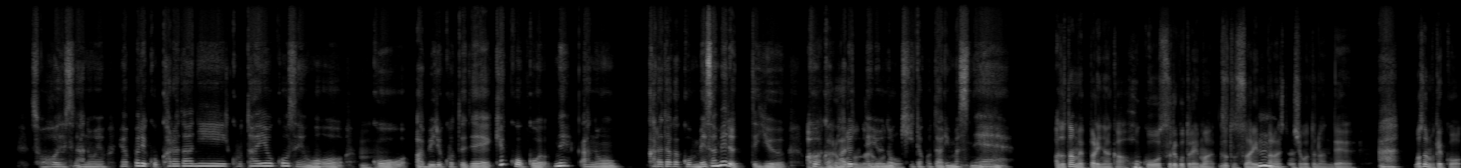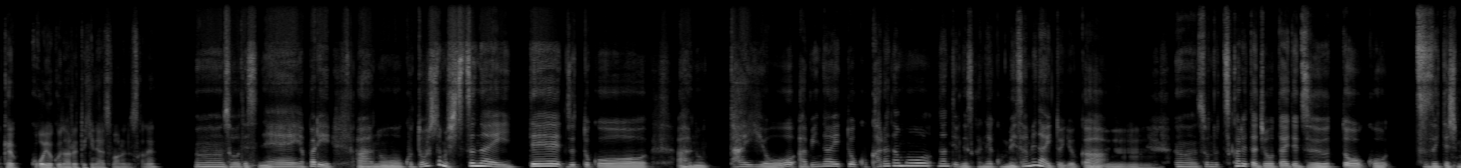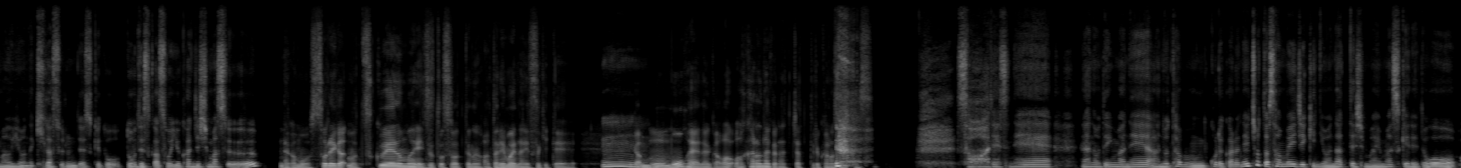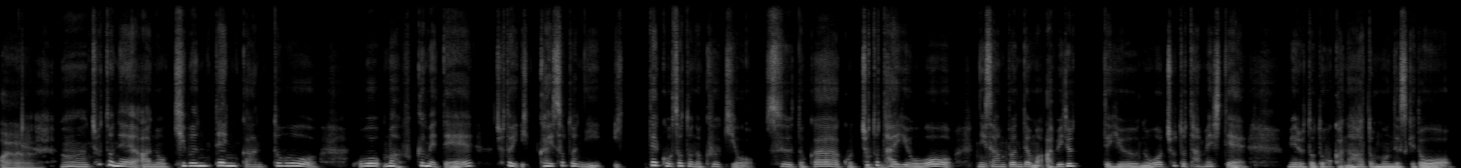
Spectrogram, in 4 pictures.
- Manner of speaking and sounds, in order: other background noise; laugh
- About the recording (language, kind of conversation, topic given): Japanese, advice, 短時間で元気を取り戻すにはどうすればいいですか？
